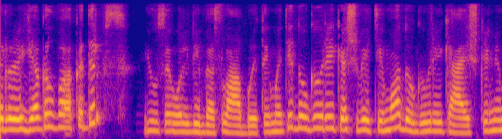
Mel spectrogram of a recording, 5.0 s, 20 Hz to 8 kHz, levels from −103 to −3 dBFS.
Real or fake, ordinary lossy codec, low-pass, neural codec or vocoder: fake; AAC, 48 kbps; 7.2 kHz; vocoder, 44.1 kHz, 128 mel bands, Pupu-Vocoder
